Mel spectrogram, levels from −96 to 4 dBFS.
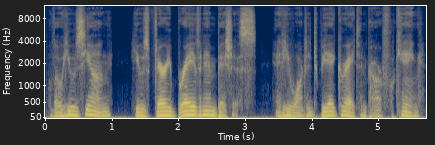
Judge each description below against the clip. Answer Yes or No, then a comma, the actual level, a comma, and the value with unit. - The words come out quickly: Yes, fast, 220 wpm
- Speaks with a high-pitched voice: No, low, 105 Hz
